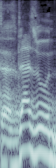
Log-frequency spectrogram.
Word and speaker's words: DAZN: la chaîne dont vous nous parliez, britannique, s'appelle DAZN, ça s'écrit D-A-Z-N.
